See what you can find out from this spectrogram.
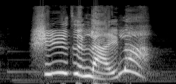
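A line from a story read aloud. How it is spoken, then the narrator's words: Two voices yelling. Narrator (Chinese): 两个家伙大叫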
